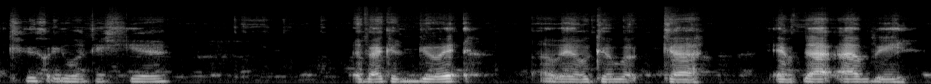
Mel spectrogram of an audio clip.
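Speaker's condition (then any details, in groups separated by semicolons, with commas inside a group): Cerebral palsy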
